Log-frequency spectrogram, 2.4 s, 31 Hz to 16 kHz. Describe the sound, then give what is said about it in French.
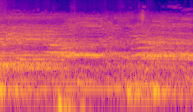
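A dense, roaring crowd of LOSC fans on the grand square of Lille, celebrating the club's league title right after the final whistle, cheers and shouts continuously, a loud wall of many voices with occasional louder whoops rising out of the din. “Dès le coup de sifflet final, 500 km plus au nord, sur la grande place de la capitale des Flandres.”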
